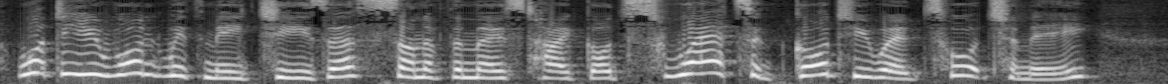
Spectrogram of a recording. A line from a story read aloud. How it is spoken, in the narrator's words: he shouted at the top of his voice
